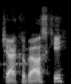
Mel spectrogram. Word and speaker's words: Jakubowski: me if I mess up your last name Jakubowski dare I say it right got it man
